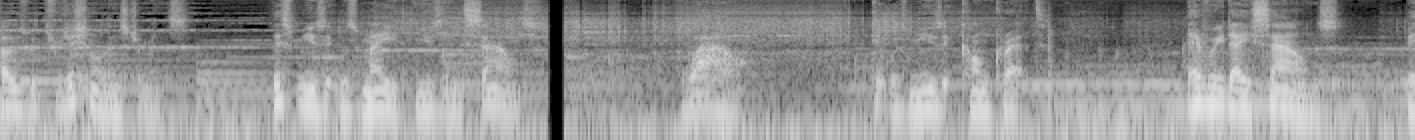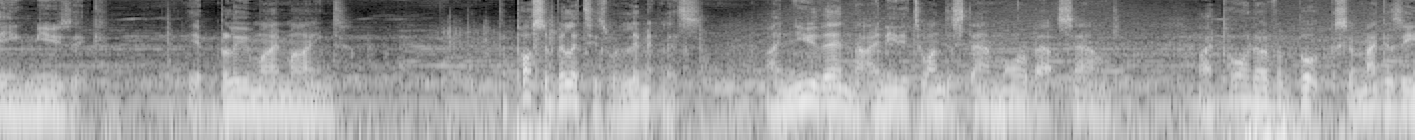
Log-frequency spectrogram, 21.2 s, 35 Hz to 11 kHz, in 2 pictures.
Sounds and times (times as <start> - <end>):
Speech: 0.0 - 1.4, 2.0 - 4.1, 5.1 - 5.6, 6.6 - 7.9, 8.9 - 11.4, 12.0 - 13.2, 14.4 - 19.0, 19.6 - 21.2
Music: 0.0 - 21.2.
